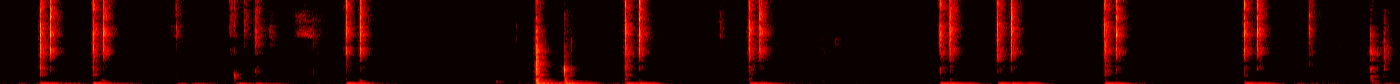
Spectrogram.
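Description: Faint computer mouse clicks and keystrokes while drawing in CAD software: irregular single clicks, often in quick pairs, about one or two a second, the loudest about four seconds in.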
